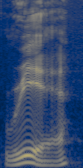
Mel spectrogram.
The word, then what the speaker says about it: Reay: Sixth form student Emily Rear is barred, because her name is spelled R-E-A-Y, Rear,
